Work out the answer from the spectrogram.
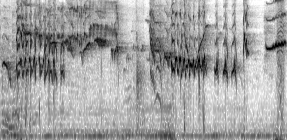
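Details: Oriental magpie-robin lure song meant to stir other magpie-robins: a long buzzy churring phrase, a rattling trill, quick staccato notes and a final loud whistled note.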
